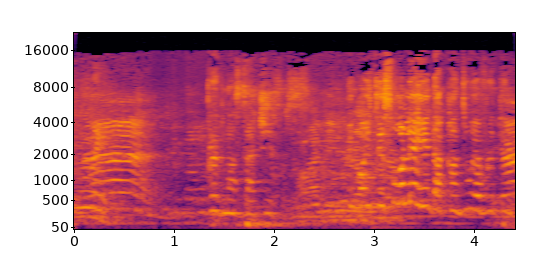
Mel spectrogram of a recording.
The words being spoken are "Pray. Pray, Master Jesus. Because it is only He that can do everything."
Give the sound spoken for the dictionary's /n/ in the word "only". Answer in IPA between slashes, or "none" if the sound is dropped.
none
